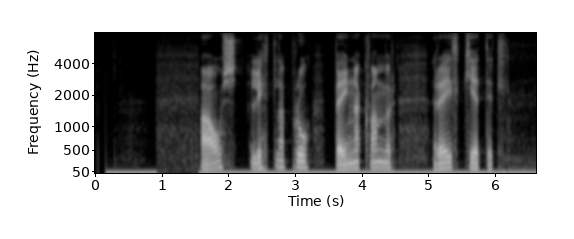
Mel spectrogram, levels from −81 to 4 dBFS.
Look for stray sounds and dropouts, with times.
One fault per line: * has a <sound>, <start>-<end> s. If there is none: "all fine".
all fine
